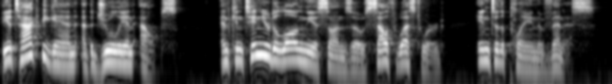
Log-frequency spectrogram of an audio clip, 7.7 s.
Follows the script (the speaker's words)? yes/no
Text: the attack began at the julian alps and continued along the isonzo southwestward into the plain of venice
yes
